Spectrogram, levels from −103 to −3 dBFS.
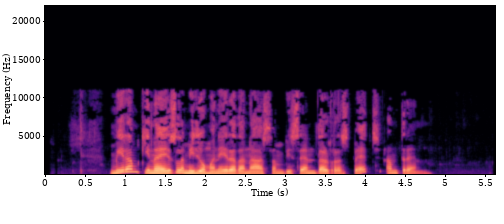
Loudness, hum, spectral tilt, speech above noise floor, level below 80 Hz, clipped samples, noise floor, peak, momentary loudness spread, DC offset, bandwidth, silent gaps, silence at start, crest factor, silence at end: -21 LUFS; none; -5 dB/octave; 55 dB; -72 dBFS; under 0.1%; -76 dBFS; -6 dBFS; 12 LU; under 0.1%; 11.5 kHz; none; 0.85 s; 18 dB; 0.85 s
